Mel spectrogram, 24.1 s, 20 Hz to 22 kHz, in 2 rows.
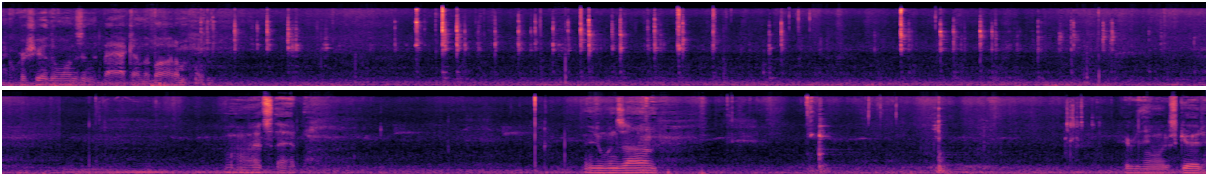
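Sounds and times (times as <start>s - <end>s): steady low hum: 0.0s - 24.0s
wrench metallic clicks: 1.9s - 12.0s.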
